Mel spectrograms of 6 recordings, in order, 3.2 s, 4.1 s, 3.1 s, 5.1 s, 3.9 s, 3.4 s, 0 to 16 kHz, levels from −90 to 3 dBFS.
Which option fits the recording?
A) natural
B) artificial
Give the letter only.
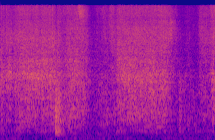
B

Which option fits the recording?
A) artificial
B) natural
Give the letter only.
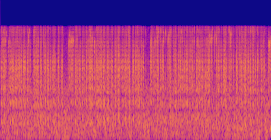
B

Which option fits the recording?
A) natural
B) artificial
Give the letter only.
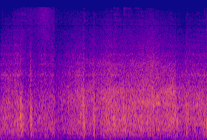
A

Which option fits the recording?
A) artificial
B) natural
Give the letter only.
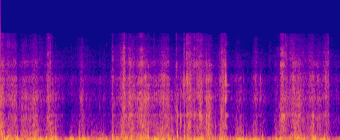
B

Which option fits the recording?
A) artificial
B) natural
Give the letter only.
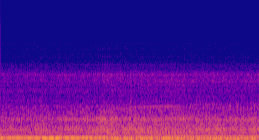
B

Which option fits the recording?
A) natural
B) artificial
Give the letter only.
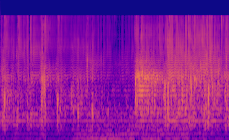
B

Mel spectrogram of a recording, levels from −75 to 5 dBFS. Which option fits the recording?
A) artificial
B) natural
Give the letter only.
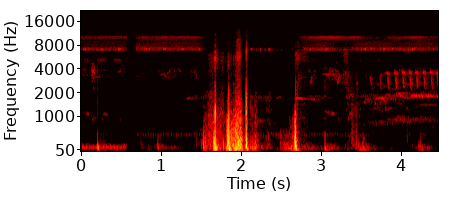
B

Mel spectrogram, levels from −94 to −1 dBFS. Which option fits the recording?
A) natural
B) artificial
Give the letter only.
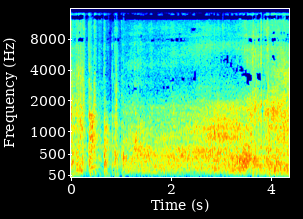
A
